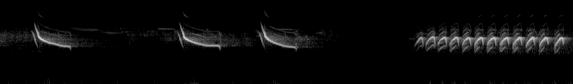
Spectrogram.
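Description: A Eurasian nuthatch gives three loud, sharply falling whistles about a second apart, then a fast, even trill of about a dozen rapid notes. No other sounds are heard.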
